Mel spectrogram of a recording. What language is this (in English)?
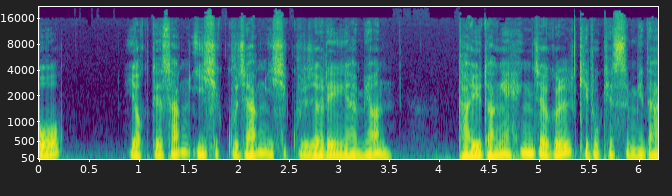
Korean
